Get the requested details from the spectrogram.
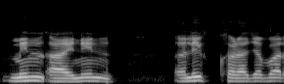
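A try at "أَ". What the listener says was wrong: আলিফ নয়, হামজা খাড়া জাবার আ, মিন আইনিন আ,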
